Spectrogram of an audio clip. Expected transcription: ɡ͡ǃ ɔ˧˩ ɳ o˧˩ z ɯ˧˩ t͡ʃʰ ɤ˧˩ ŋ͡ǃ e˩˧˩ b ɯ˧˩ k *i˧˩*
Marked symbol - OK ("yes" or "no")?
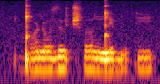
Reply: yes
